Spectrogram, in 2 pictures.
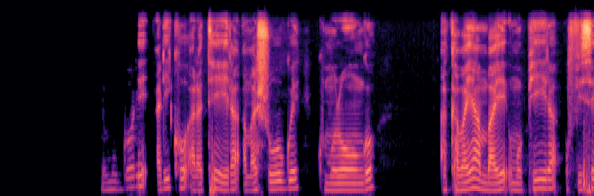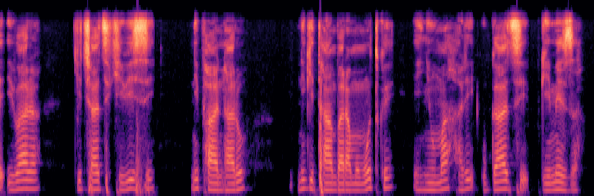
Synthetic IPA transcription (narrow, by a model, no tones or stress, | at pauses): numuɡo̞ɾe̞aɾikʰo̞ʔa̰ɾatʰe̞ːɾa̰ʔamaʃuːɡwe̞ | kʰumuɾoːŋɡo̞ | akʰaβajaːmbaje̞ʔumupʰiːɾaufise̞̰ʔiβaɾa | ɾɟit͡ʃaːt͡si̥kʰiβisi | nipʰaːn̥haɾo̞ | niɡitʰaːmbaɾamumutwe̞ | iɲumahaɾiub̚ɡaːt͡sḭb̚ɡiːme̞za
